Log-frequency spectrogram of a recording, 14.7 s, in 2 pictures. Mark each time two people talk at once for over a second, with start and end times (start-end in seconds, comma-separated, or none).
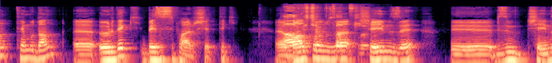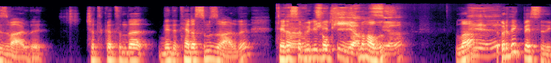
3.7-5.0, 11.1-12.7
